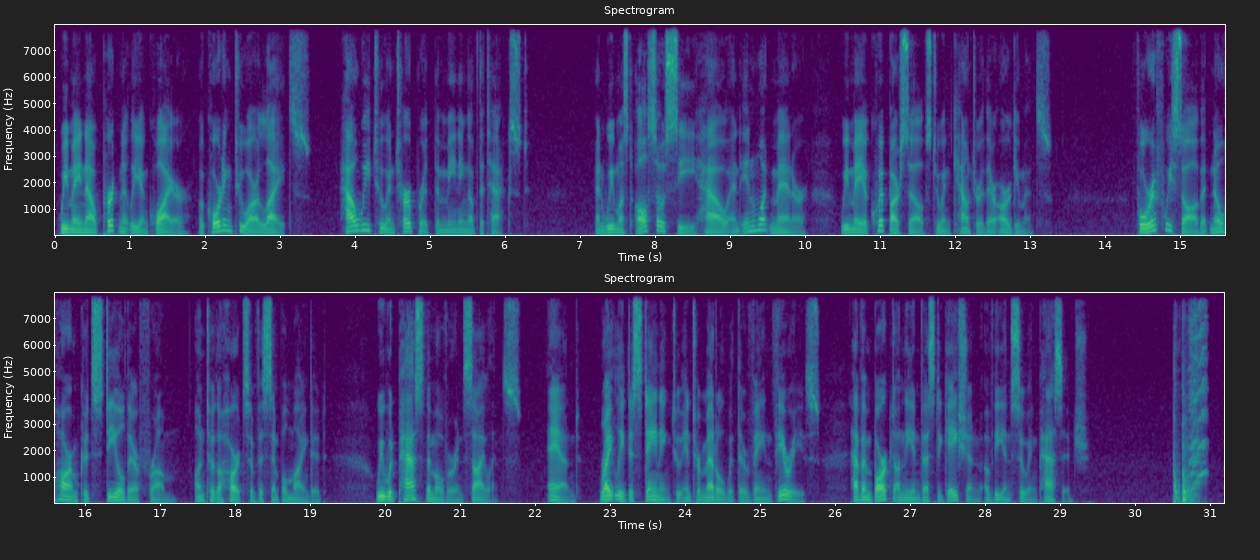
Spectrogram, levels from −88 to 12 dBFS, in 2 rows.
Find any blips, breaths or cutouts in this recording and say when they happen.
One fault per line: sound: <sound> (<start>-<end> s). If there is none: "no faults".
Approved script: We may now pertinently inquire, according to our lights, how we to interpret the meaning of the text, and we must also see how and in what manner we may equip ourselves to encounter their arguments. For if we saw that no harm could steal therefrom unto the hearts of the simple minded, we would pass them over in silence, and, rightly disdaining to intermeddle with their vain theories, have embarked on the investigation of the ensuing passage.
sound: squeak (30.5-31.0 s)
